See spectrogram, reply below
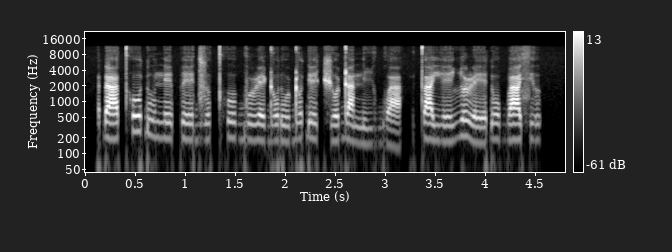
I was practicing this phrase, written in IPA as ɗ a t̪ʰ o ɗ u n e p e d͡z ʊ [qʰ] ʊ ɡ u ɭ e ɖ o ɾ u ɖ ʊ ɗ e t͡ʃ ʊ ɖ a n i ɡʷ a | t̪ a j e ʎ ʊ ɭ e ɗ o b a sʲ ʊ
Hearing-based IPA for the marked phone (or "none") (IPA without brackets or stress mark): t̪ʰ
